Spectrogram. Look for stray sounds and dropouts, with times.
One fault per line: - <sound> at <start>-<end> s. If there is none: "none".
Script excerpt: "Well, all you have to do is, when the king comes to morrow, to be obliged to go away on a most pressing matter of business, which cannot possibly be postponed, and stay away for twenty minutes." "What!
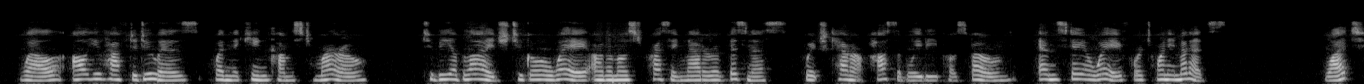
none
